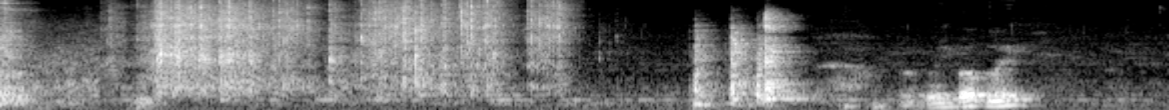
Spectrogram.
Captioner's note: paper crinklin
